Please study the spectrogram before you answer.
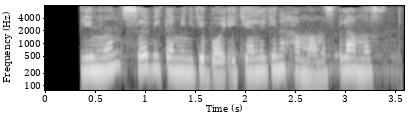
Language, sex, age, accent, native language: Uzbek, female, 18-24, Toshkent shahri, Uzbek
